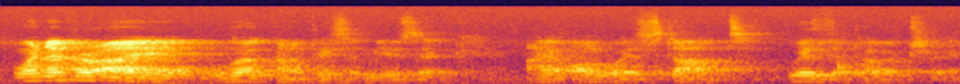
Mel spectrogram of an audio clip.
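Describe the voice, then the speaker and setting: A man's voice: on the low side, animated, a little hiss or hum. Man speaking in an echoey hall. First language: Welsh. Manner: measured, thoughtful, with many fillers and restarts. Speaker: performer giving a talk. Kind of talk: lecture answering audience questions. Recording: echoey hall recorded from a distance.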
